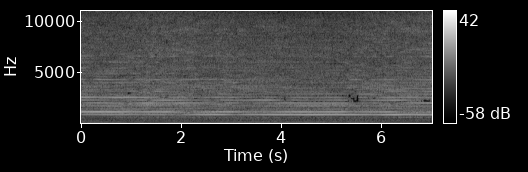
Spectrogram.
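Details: 2008 Mercedes E300 just after start-up: steady high-pitched whine at one pitch over the engine's hiss; owner suspects alternator or A/C, though the A/C compressor doesn't run; source undetermined.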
